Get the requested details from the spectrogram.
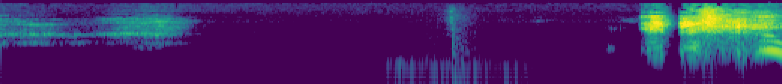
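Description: A single loud sneeze from a man bursts out near the end, preceded by a faint low breathy intake and quiet murmuring sounds with short silences between.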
